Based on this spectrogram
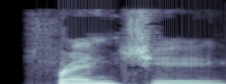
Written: frenchiness

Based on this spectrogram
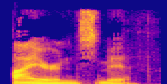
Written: ironsmith

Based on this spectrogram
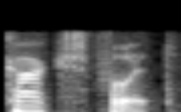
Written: cocksfoot

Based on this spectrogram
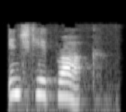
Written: Inchcape Rock

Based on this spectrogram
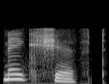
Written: makeshift

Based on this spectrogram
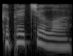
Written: capitula

